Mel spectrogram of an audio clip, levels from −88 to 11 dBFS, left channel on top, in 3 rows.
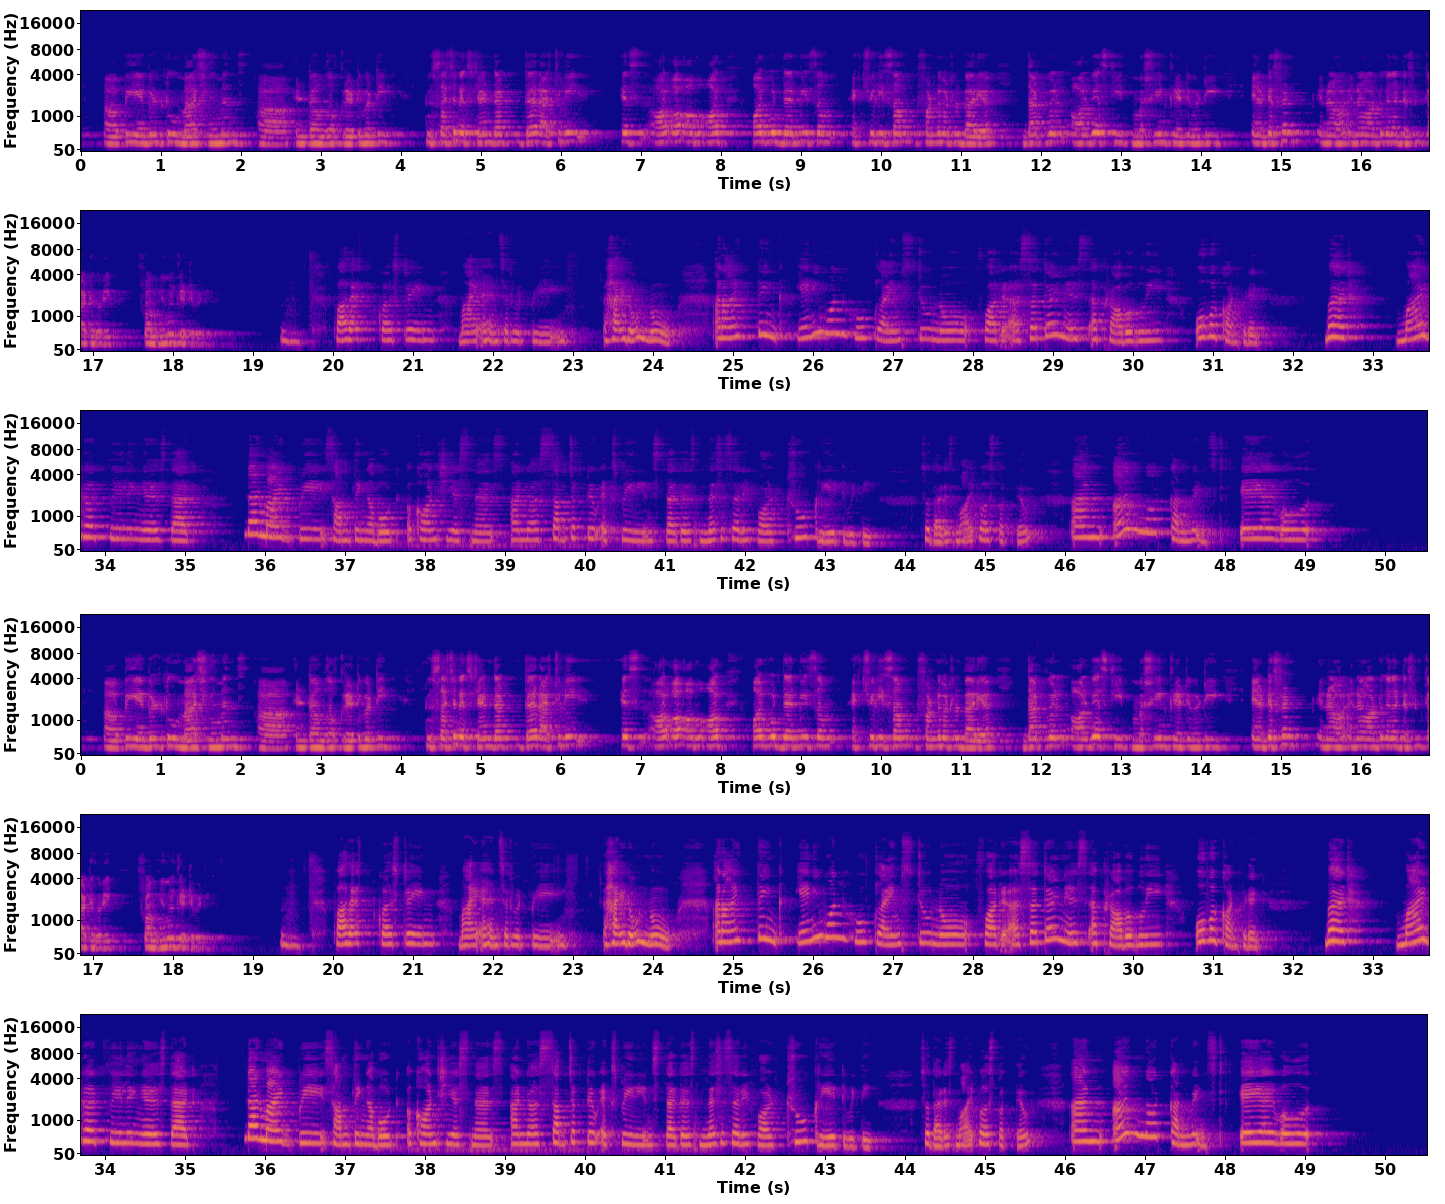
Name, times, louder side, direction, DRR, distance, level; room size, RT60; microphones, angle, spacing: voice 1, 0.3-3.9 4.3-6.3 6.7-11.4 11.8-14.2 14.6-17.2 17.6-18.5, right 2 dB, 35° right, 0.8 m, -33 dB
voice 2, 19.3-23.0 23.4-31.6 32.4-32.9 33.3-35.4 35.7-43.6 44.2-47.8 48.2-49.1, right 5 dB, 55° right, 0.4 m, -29 dB
21.5 x 15.5 x 2.5 m
head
